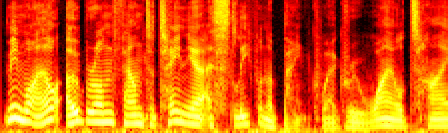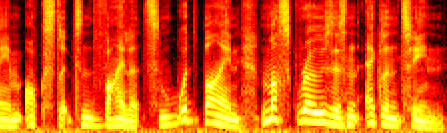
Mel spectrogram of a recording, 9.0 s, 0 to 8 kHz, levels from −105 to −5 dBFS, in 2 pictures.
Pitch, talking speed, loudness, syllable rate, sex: 130 Hz, 140 wpm, -19 LUFS, 4.4 syllables/s, male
